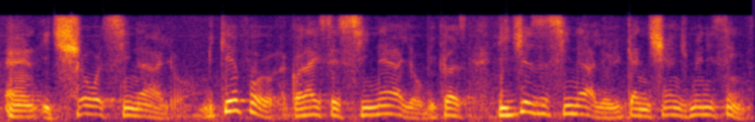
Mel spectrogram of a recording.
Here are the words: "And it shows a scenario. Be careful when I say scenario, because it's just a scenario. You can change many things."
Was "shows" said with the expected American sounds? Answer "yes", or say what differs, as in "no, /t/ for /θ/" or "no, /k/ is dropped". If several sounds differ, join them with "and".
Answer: no, /z/ is dropped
